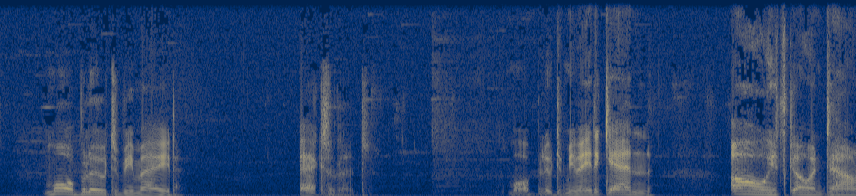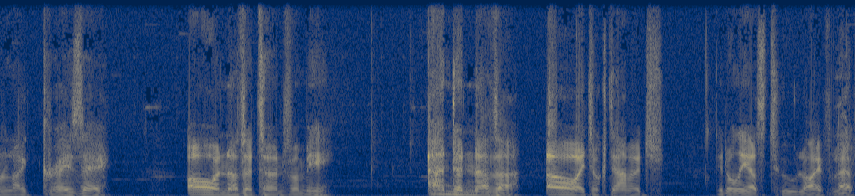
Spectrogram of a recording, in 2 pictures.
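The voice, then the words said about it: Put-on grumpy dwarven Scottish-like accent. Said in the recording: “What is this accent you're doing? ... That's your Scottish accent? ... It's kind of like a dwarven thing. ... Old grumpy men.”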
